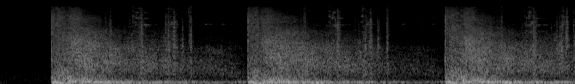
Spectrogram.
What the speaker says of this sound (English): The Operator. This is your standard big boy sniper.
